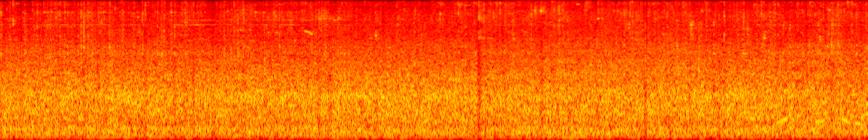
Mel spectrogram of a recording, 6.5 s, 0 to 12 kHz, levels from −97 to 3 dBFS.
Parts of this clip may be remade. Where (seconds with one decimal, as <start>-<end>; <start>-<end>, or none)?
2.6-5.3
